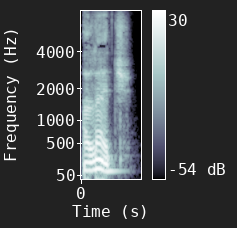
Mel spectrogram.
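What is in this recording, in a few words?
"allege", English, British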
